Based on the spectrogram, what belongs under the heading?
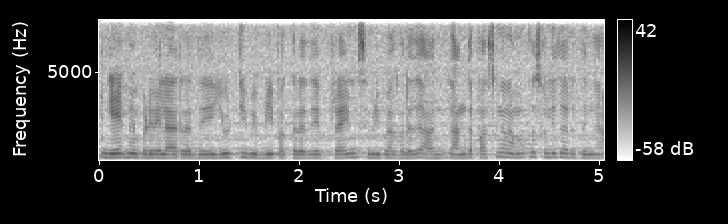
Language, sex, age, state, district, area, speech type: Tamil, female, 18-30, Tamil Nadu, Thanjavur, urban, spontaneous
